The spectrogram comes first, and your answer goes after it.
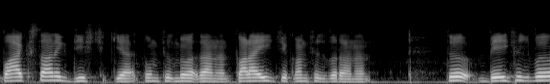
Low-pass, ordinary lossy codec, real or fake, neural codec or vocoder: none; none; fake; codec, 16 kHz, 4.8 kbps, FACodec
